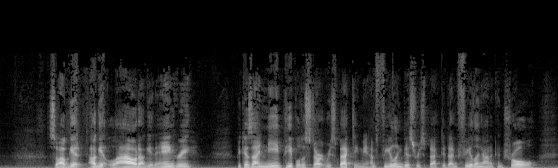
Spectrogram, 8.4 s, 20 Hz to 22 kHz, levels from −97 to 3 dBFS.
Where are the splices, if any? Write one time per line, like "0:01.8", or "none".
none

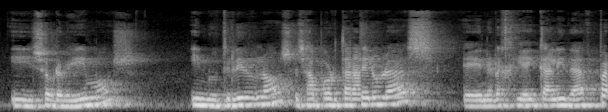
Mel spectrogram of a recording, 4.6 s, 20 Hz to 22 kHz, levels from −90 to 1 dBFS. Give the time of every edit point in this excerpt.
0:02.7

